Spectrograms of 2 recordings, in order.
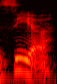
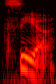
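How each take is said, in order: First: The name begins with a z sound. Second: The name begins with a ts sound. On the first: This is the pronunciation the Spanish introduced. The speaker calls it wrong. "it was the Spanish that changed it to Zia" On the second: This is the people's own pronunciation. The speaker calls it right. "the correct pronunciation is actually Tsia"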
